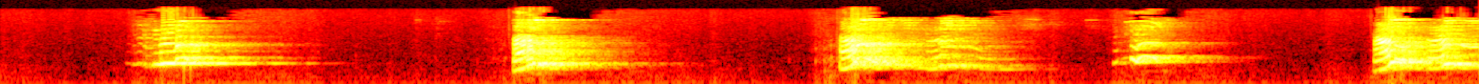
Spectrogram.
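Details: Husky puppy barking: five short, sharp yelps about one second apart, each bright and slightly falling, in an otherwise quiet setting.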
